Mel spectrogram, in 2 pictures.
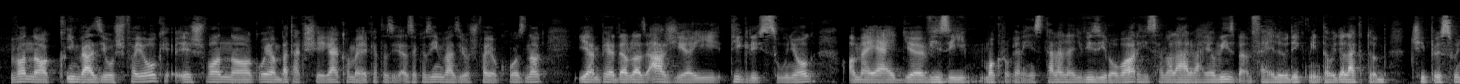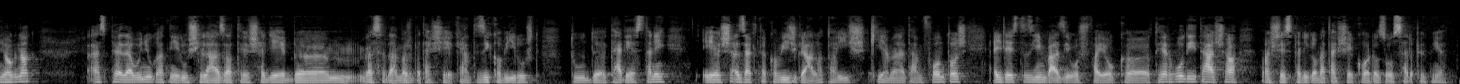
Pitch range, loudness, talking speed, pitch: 105-115 Hz, -24 LUFS, 140 wpm, 110 Hz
